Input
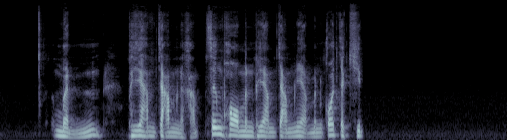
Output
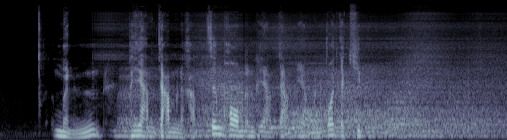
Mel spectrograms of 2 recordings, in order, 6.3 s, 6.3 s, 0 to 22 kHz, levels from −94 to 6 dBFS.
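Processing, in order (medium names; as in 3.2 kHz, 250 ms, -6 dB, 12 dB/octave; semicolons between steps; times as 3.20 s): echo that smears into a reverb 908 ms, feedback 51%, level -8.5 dB; 0.64–0.91 s: time-frequency box 310–2100 Hz -11 dB; 3.03–3.80 s: detune thickener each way 55 cents; trim -1 dB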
